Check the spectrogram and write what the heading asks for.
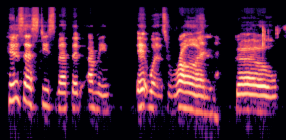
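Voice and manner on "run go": put-on, really deep voice. Retelling the words heard during a spirit session: imitating a really deep voice. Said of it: "he says in a really deep voice".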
